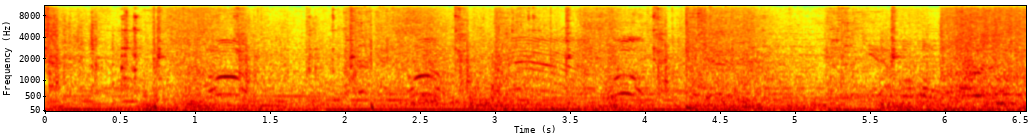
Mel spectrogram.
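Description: Cinematic advert soundtrack: a steady low drone under layered sound effects of booms, sharp mechanical clicks and impacts, with short swooping tones scattered through.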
